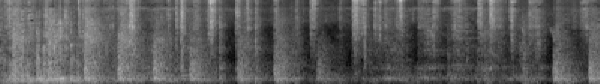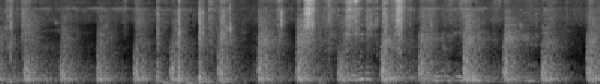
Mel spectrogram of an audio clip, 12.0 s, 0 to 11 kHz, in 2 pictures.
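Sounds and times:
pipe knocking in hole: 0.0s - 3.3s, 5.1s - 12.0s
palm slapping pipe top: 7.6s - 10.8s.

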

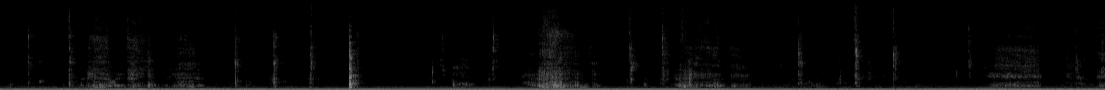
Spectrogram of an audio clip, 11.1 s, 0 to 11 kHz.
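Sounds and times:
steady low hum: 0.0s - 11.0s
wet mouth clicks and smacks: 2.3s - 3.7s
close chewing: 5.8s - 10.0s.

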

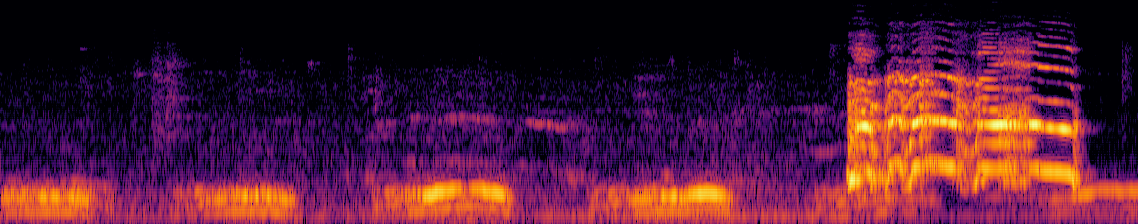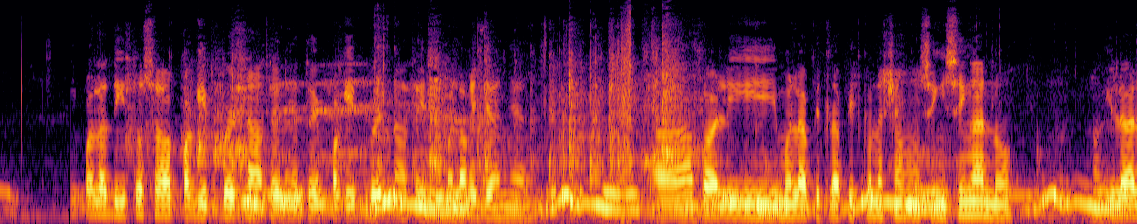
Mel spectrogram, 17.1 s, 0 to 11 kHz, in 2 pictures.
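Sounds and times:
pigeons cooing: 0.0s - 17.0s
rooster crowing: 2.7s - 8.4s, 10.5s - 12.0s.

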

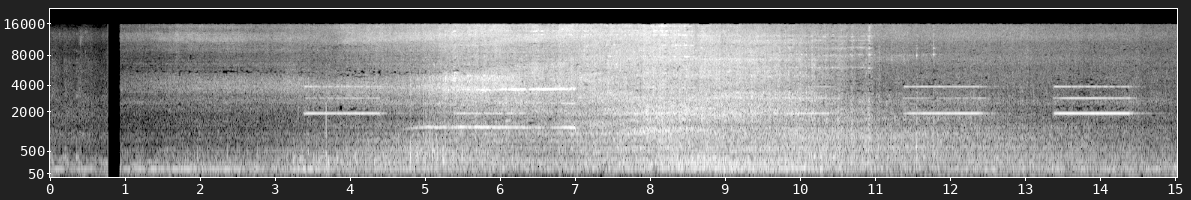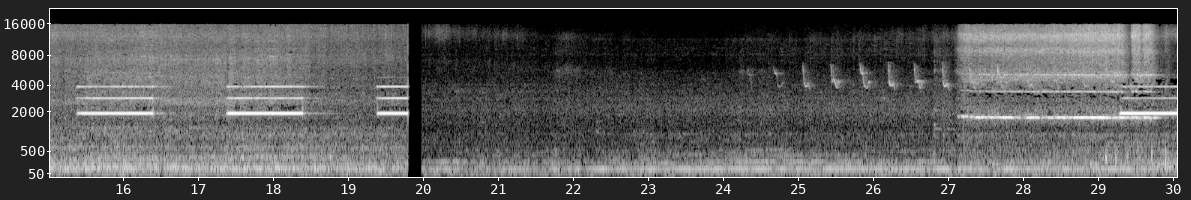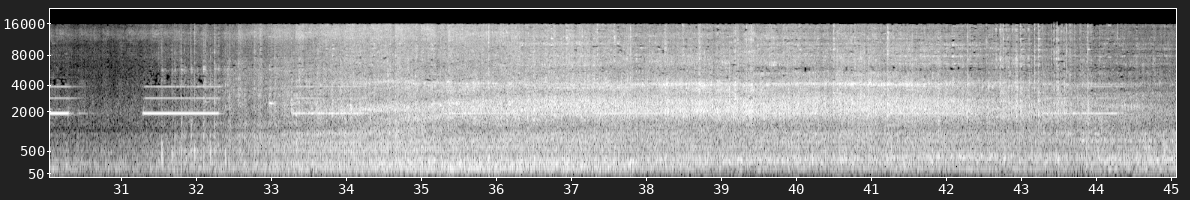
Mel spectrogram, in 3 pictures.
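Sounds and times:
miniature train wheels on track: 2.3s - 12.7s, 27.1s - 30.4s, 31.3s - 45.0s
level crossing alarm beeping: 3.3s - 10.8s, 11.4s - 12.8s, 13.4s - 14.8s, 15.4s - 16.7s, 17.3s - 18.8s, 19.4s - 19.9s, 28.8s - 45.0s
train whistle: 3.4s - 8.4s, 27.1s - 30.5s.

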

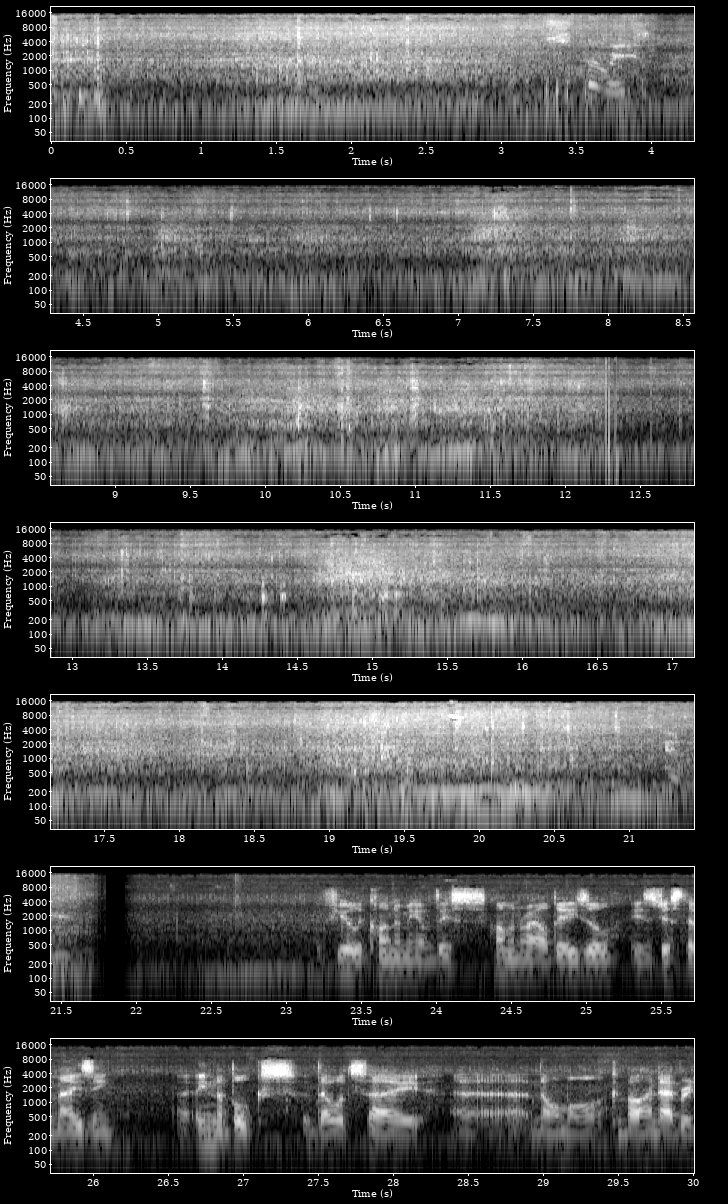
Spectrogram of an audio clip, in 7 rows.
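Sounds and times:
tyres crunching on stones: 0.0s - 21.6s
diesel engine at low revs: 0.0s - 24.5s.

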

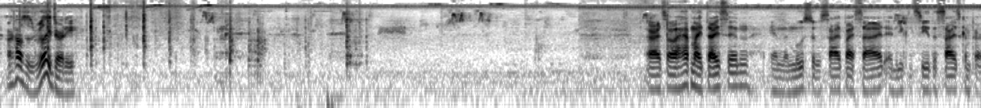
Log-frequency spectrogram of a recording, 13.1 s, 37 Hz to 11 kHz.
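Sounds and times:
insects trilling: 0.0s - 13.0s
faint bird chirps: 2.4s - 8.8s.

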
